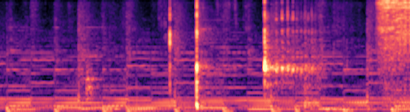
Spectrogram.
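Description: Static Guard aerosol can sprayed onto a cloth: a loud, high hiss lasting about half a second near the end, after a couple of sharp clicks as the can is handled and its cap comes off. Quiet background music runs underneath.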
